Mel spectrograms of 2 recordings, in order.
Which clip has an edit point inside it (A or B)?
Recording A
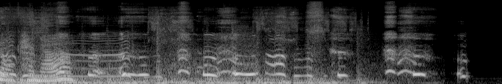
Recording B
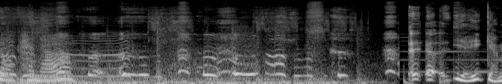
B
